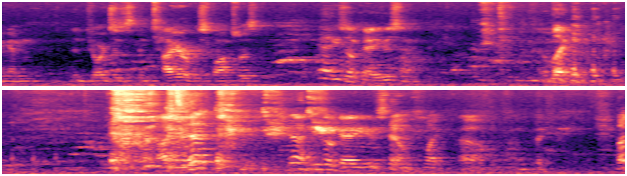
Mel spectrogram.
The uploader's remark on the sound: Panel Gulf Coast Fan Fest 2018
